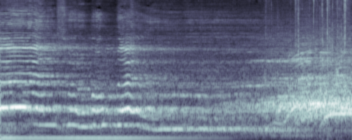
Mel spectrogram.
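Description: The close of a live rock band's song: a voice holds a high, wavering note over a low sustained chord, and the chord fades out about three seconds in. Crowd cheering swells near the end.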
